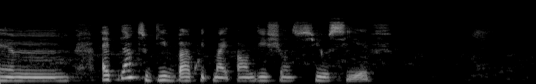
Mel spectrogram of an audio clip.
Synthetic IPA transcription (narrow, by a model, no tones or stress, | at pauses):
ɛm | aɪplãntʰuɡivbakwiðmaɪfãʊ̃ndeʃɔ̃nsiosḭɛ̰f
